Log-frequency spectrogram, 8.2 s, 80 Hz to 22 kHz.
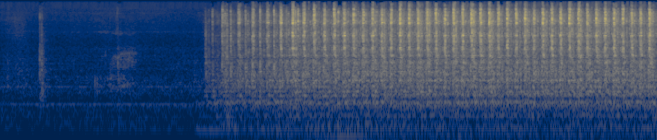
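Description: A Kenmore 158 13360 sewing machine starts up after a couple of quiet seconds with a few faint knocks, then stitches at a larger stitch length in a loud, close, even rapid rhythm.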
